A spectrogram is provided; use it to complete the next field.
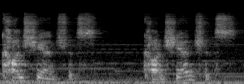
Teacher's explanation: So conscientious has 4 syllables, and the stress is on that third syllable, that N, conscientious, conscientious. That second syllable is what really confuses people, because that SCI almost sounds like you're saying she.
